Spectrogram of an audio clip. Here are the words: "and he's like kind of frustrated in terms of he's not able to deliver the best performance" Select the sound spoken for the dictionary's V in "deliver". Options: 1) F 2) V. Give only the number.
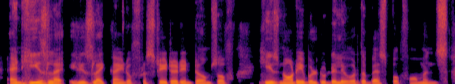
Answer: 2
